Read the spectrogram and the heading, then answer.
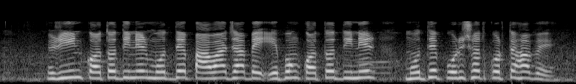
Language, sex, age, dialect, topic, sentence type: Bengali, female, 31-35, Northern/Varendri, banking, question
